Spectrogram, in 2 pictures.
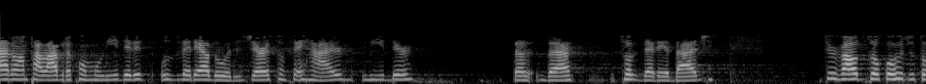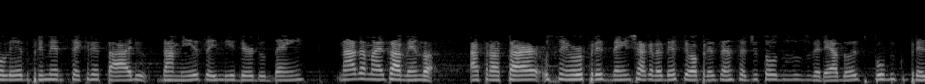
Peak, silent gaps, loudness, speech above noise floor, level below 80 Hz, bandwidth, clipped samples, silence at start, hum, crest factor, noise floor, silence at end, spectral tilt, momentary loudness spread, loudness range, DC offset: -10 dBFS; none; -29 LUFS; 35 dB; -66 dBFS; 4.1 kHz; under 0.1%; 0 s; none; 20 dB; -64 dBFS; 0 s; -9.5 dB/octave; 10 LU; 4 LU; under 0.1%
